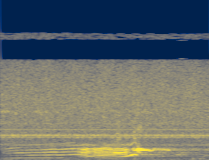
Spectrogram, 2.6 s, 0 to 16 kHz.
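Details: Hyenas whooping in the early morning hours at Nkorho Bush Lodge, South Africa, on 11 May 2011; a low drawn tone runs into rising, wavering harmonic sweeps over a steady background hum.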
